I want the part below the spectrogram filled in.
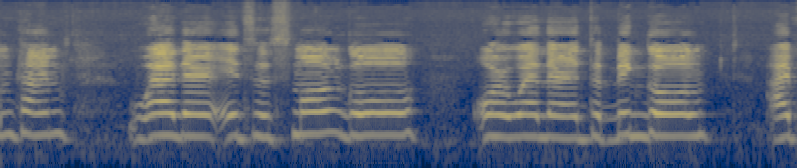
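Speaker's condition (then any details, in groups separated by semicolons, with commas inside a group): Cerebral palsy; speech therapy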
